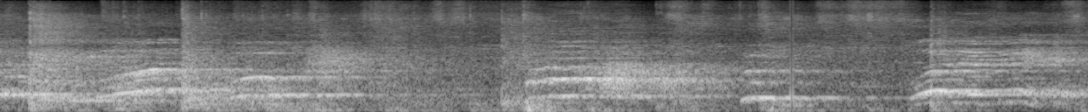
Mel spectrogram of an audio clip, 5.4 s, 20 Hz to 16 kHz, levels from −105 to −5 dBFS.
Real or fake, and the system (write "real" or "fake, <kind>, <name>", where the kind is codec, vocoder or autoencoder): real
